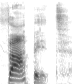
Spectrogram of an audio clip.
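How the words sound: The s is lisped, sounding like th.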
